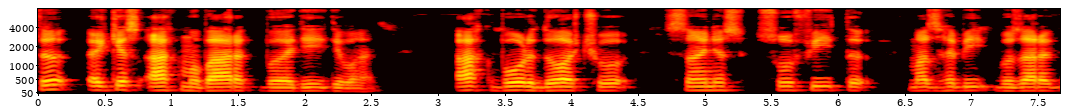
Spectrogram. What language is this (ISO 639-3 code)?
kas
